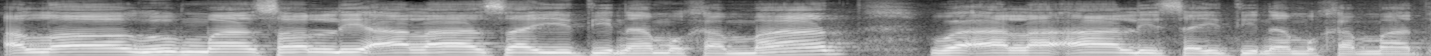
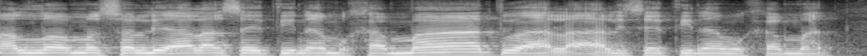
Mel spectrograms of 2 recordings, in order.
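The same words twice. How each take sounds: First: The phrase is recited slowly and deliberately. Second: The phrase is recited at a normal pace.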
